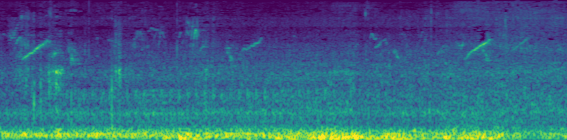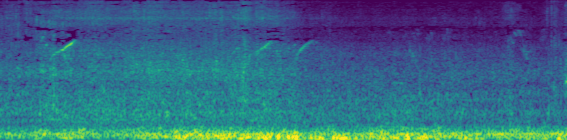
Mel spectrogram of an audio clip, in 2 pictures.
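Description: Wind buffeting the microphone as a wavering low rumble, with short rising bird chirps repeating every second or so above it.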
